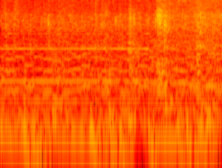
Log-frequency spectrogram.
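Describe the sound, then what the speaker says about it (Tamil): Onions fry in a pan with a little salt for a drumstick thokku, giving a loud, continuous close-up sizzle with a slight swell near the end and no voices. "இதையும் சேர்த்து நல்லா வதக்கிக்கோங்க இது வதங்கிறதுக்கு கொஞ்சமாக வந்து சால்ட்டு போட்டுக்கலாம்"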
